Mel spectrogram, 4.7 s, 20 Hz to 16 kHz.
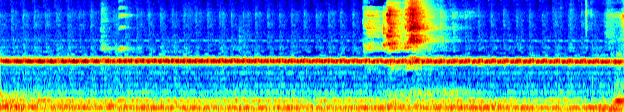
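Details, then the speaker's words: Brastemp Ative 11 kg BWL11 washing machine spinning washed rugs: a steady high-pitched whistle holds right through the spin over a low drum rumble; the source is not yet known. "Olha o barulho. Ela tá centrifugando os tapetes que eu lavei."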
